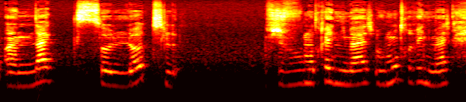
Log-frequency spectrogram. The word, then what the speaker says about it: axolotl: Attention à la prononciation, un axolotl.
